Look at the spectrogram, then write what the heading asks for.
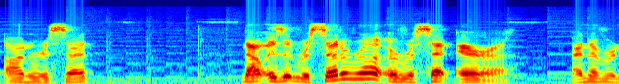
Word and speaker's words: ResetEra: But one of the mods or one of the founders of the website said on video it's Resetera.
